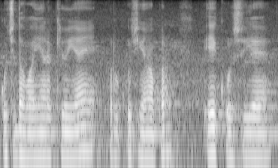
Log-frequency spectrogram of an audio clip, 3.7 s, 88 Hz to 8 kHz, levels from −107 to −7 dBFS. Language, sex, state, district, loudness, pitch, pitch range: Hindi, male, Uttar Pradesh, Shamli, -20 LUFS, 115 Hz, 115-125 Hz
